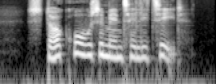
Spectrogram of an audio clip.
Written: stokrosementalitet

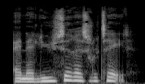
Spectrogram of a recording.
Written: analyseresultat

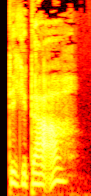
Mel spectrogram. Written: dikkedarer

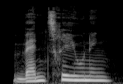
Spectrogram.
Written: vantrivning

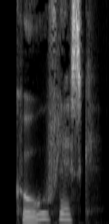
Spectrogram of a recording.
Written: kogeflæsk

